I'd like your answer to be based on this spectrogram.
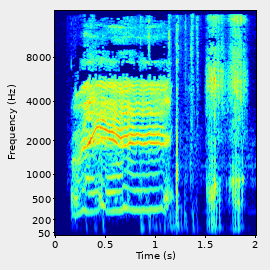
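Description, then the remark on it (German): A curly-tailed pig squeals loudly for about a second, then follows with a few short, rough grunts and snorts, clear with no one talking. “Er hat einen Ringelschwanz, futtert eigentlich alles, was ihm vor den Rüssel kommt und klingt in etwa so.”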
